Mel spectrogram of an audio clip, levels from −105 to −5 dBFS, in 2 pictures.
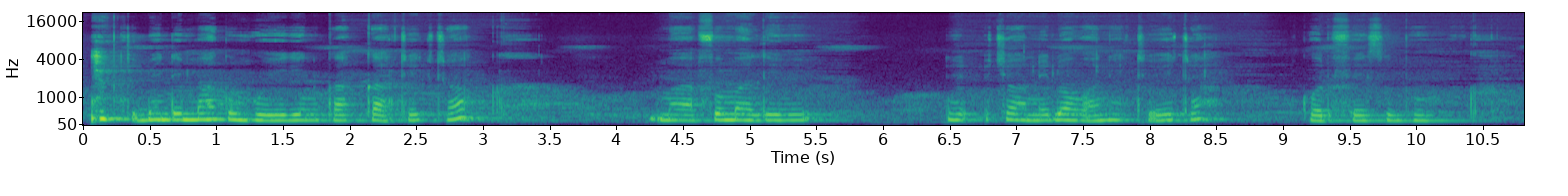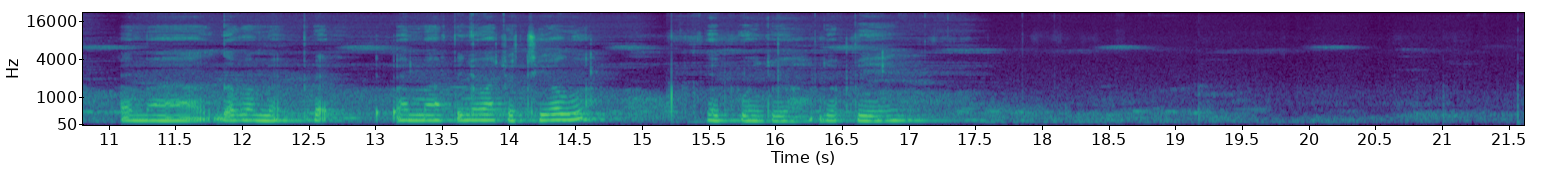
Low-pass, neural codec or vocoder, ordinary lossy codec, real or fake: none; none; none; real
